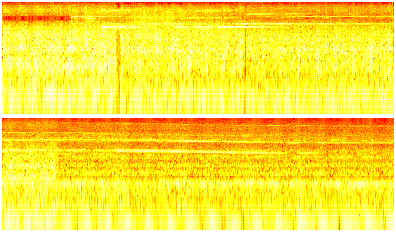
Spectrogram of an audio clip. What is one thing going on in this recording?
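A train's brakes squeal as it slows down.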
